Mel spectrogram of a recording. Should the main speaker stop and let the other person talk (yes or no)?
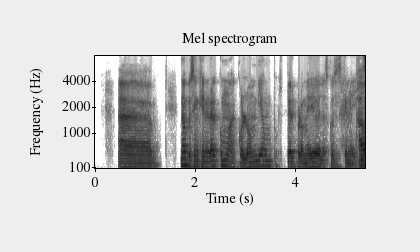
yes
